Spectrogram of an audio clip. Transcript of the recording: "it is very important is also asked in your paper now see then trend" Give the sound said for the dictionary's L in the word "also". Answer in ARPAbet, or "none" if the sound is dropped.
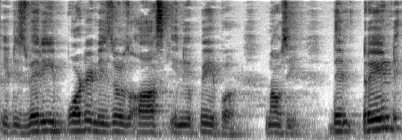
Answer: none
